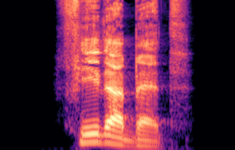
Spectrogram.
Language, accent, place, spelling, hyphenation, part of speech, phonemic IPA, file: German, Germany, Berlin, Federbett, Fe‧der‧bett, noun, /ˈfeːdɐˌbɛt/, De-Federbett.ogg
- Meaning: 1. eiderdown 2. duvet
